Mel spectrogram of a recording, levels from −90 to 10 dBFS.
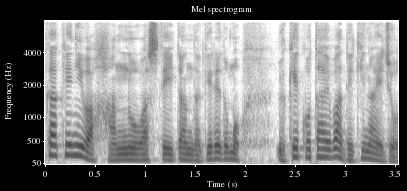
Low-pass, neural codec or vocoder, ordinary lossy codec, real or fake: none; codec, 16 kHz, 4.8 kbps, FACodec; none; fake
